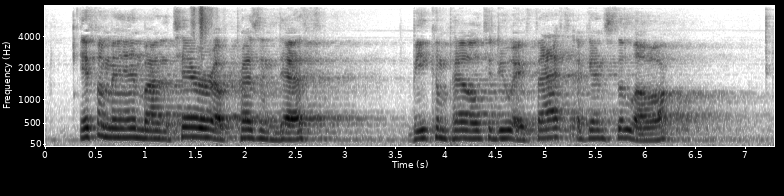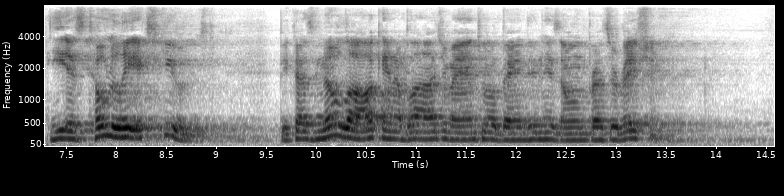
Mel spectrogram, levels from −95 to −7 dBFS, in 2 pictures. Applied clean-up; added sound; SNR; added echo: none; Rattle (instrument); 16 dB; reverberation time 2.8 s.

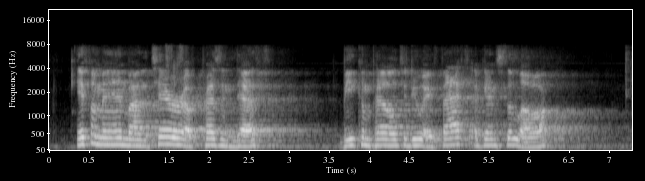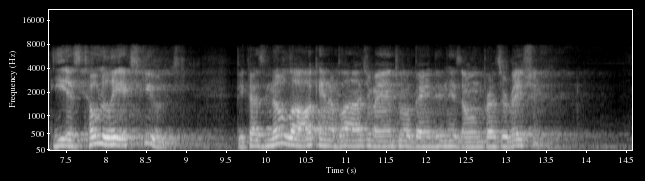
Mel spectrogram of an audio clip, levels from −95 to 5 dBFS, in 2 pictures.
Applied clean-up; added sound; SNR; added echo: neural separator model SepFormer DNS4.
